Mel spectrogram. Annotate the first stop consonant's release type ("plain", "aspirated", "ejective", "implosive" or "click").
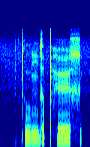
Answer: ejective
